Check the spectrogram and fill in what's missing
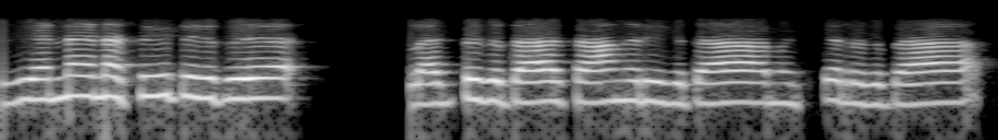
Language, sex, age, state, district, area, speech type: Tamil, female, 60+, Tamil Nadu, Kallakurichi, urban, conversation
